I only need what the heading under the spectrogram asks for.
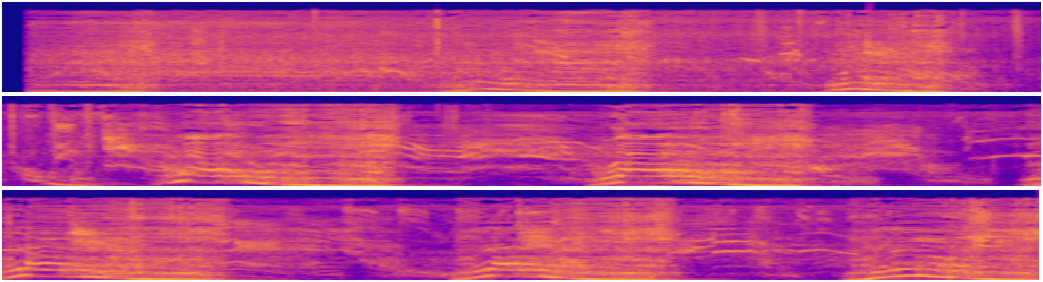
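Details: Lion cubs trying to roar like their father, producing hoarse, arching moans that rise and fall, repeated every two to three seconds in uneven bouts, with rough noisy bursts between them.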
